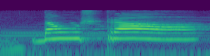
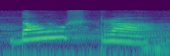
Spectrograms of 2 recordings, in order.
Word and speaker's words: ದಂಷ್ಟ್ರಾ: ಶಂತಿ ದೌಷ್ಟ್ರಾ ಕರಾಲಾನಿ ಭಯಾನಕಾನಿ ದೌಷ್ಟ್ರಾ ದೌಷ್ಟ್ರ ಅನುಸ್ವಾರದ ಉಚ್ಚಾರಣೆ ನಾಸಿಕಾವ ರೀತಿ ದೌಷ್ಟ್ರಾ ಕರಾಲಾನಿ ರಸ್ವನಿ ಭಯಾನಕಾನಿ ಮತ್ತೊಮ್ಮೆ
